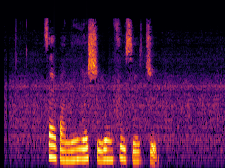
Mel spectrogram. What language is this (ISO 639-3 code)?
zho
